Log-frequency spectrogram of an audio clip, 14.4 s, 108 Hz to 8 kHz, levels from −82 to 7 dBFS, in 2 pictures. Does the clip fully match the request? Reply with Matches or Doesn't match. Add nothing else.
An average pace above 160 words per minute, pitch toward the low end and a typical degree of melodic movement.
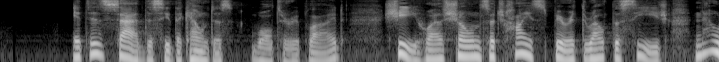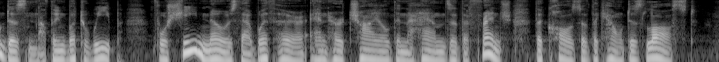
Matches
